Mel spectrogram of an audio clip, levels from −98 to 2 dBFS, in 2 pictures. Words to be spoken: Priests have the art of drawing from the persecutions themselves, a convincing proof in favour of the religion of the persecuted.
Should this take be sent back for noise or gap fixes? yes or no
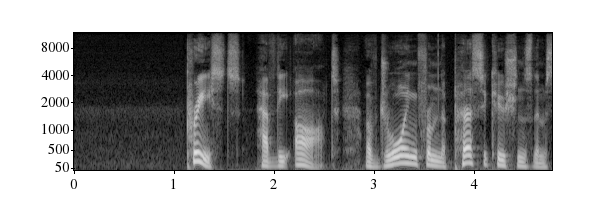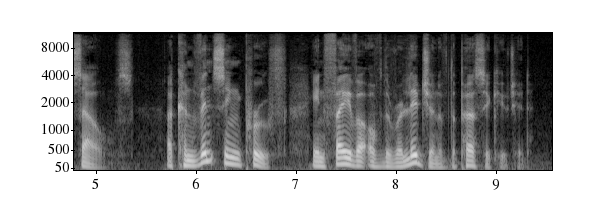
no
